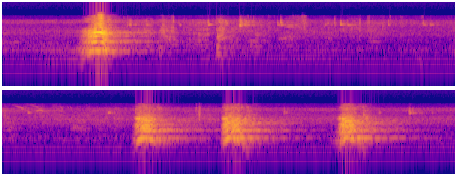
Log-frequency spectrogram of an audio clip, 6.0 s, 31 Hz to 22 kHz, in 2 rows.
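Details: Dobermann barking at a monkey, giving one loud bark, a faint short sound, a long quiet gap, then three strong barks in quick succession about 0.6 seconds apart over a low hum.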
